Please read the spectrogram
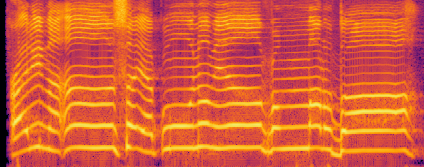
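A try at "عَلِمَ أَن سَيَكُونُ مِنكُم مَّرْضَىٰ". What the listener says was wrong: اچھی کوشش کی آپ نے, لیکن ابھی بھی آپ نے غنہ کی مقدار پوری نہیں کی, ٹھیک ہے. منکم مرضی, ٹھیک ہے. اس طرح آپ نے غنہ کی مقدار پوری کرنی ہے.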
